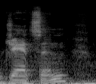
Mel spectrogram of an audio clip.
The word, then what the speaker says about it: Janson: Ron frenz and Klaus Janson or Janssen depending on your pronunciation amazing spider-man number 33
